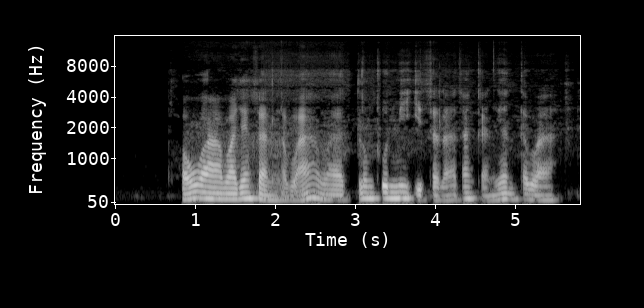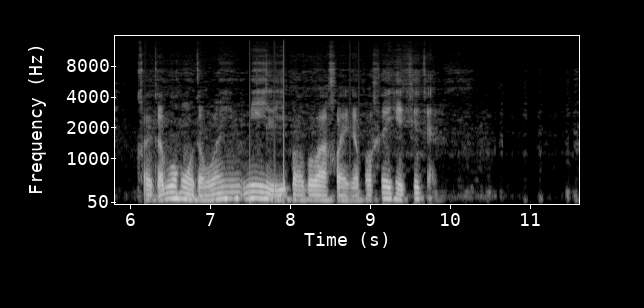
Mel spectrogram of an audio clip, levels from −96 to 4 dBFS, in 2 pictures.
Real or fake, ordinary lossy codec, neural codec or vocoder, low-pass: real; none; none; 14.4 kHz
